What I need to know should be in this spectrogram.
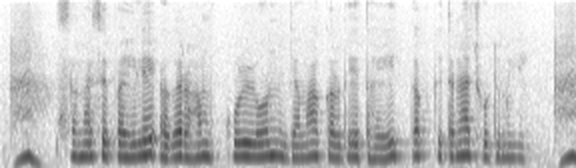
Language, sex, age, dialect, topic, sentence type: Bhojpuri, female, 36-40, Western, banking, question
